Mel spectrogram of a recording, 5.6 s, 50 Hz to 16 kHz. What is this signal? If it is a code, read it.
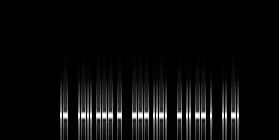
Morse code, heard as a keyed tone, about 40 wpm, 700 Hz. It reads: A LOT OF TIME IN
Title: Sets of 5 Words Encore2 40wpm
